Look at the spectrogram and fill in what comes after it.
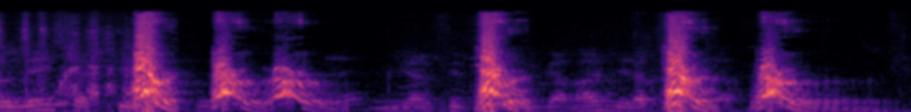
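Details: Dog barking in pairs and triplets of sharp, loud barks, with a person talking softly in the pauses between bursts.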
